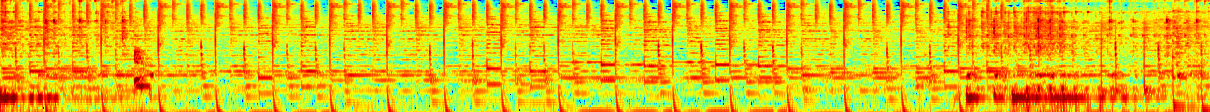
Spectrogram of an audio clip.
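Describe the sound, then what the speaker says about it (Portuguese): Sewing machine stitching a fabric seam near the edge of a boho-style bag, a fast, steady mechanical rattle of needle strokes running continuously and close up. "passe essa costurinha aqui, ó, bem na pontinha, para que o viés faça só o acabamento depois"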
